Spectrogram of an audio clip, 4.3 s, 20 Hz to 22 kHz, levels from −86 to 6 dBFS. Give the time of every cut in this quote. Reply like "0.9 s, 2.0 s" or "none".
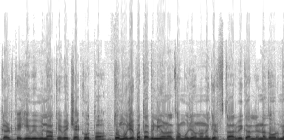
1.6 s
